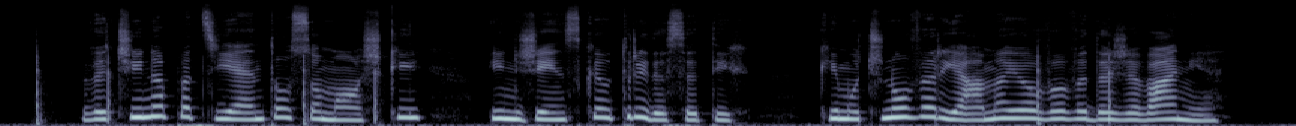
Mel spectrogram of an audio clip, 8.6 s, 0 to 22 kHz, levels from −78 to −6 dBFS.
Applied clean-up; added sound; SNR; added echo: none; Walk, footsteps; 15 dB; none.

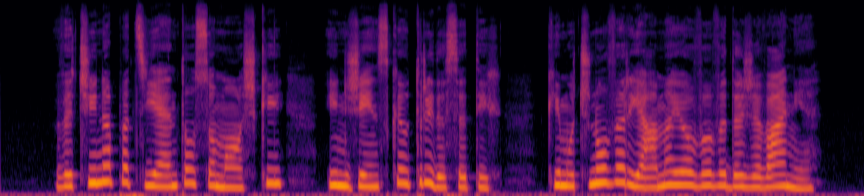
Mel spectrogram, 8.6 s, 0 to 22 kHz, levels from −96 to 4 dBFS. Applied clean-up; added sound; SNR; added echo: none; none; none; none.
